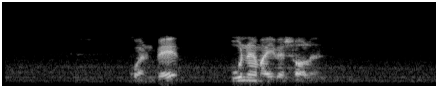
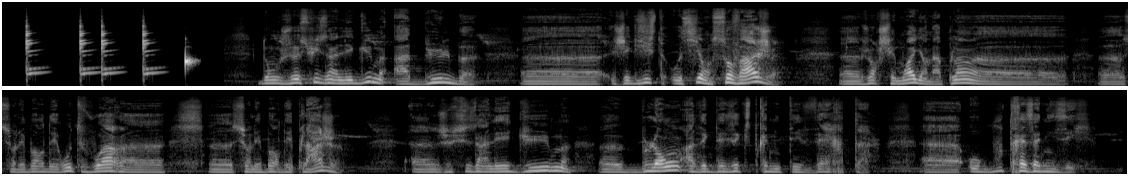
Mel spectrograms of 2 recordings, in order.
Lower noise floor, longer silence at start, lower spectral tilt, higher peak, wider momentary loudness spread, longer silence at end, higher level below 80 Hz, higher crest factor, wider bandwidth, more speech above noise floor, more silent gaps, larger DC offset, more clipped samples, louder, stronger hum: first, -56 dBFS vs -51 dBFS; first, 1.3 s vs 0.25 s; about the same, -4.5 dB/octave vs -4 dB/octave; about the same, 0 dBFS vs 0 dBFS; second, 13 LU vs 16 LU; first, 1.15 s vs 0.35 s; second, -76 dBFS vs -70 dBFS; about the same, 24 dB vs 28 dB; second, 4.3 kHz vs 16 kHz; first, 36 dB vs 22 dB; second, none vs 0.52-0.76 s, 1.27-1.40 s, 1.68-1.83 s, 1.99-2.22 s; neither; neither; first, -19 LUFS vs -27 LUFS; neither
